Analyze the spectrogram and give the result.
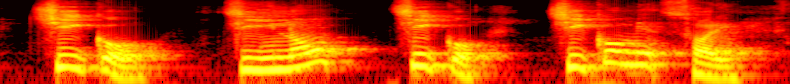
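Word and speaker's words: chico: अगर सी एच के साथ आता है तो उसका साउंड हो जाएगा चा। ओके, चा। Like चीनो, चीको, चीनो, चीको।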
